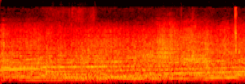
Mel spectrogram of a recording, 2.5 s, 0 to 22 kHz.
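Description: A Porsche GT4 race car drives at Spa-Francorchamps during a 12-hour endurance race, with a loud, sustained engine roar and a shifting whine held steady across the brief moment.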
